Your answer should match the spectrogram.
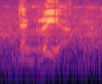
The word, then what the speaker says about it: Dangriga: Dangriga.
